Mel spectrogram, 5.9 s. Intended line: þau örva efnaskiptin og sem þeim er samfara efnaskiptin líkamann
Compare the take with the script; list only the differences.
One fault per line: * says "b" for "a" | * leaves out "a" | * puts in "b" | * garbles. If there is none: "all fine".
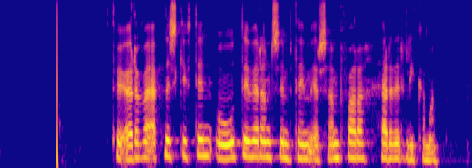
* puts in "útiveran"
* says "herðir" for "efnaskiptin"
